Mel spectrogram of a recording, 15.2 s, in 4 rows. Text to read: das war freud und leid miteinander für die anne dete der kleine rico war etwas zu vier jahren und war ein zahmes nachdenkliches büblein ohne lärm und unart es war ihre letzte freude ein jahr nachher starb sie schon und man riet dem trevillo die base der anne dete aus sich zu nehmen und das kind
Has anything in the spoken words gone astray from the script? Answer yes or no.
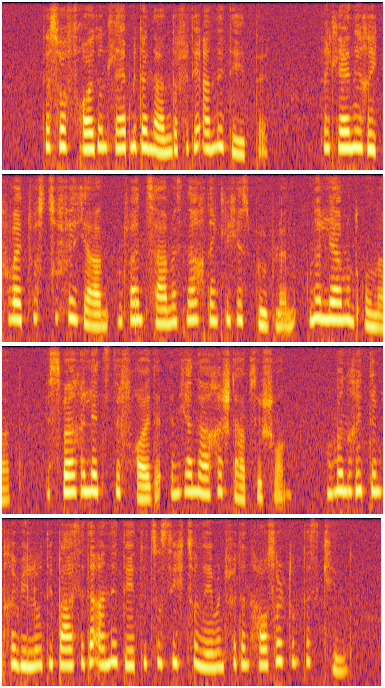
yes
